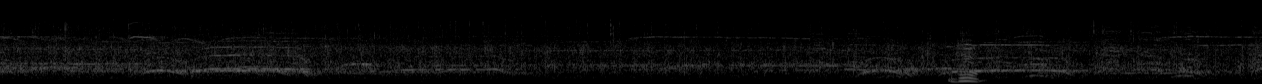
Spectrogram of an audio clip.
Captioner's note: applause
